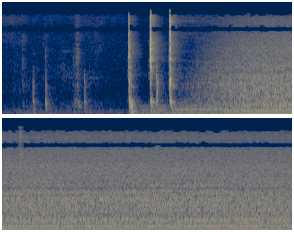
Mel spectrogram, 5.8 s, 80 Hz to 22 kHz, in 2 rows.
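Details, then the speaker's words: Amazon Basics F26-16A air circulator floor fan on low speed: a few switch clicks, then a soft even hum with no rattle or buzz; quiet, none of the high-speed vibration, moves air a good distance. "the low speed is quiet you don't have that obnoxious vibration sound and it moves air in a way where you could tell it carries a pretty good distance too"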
